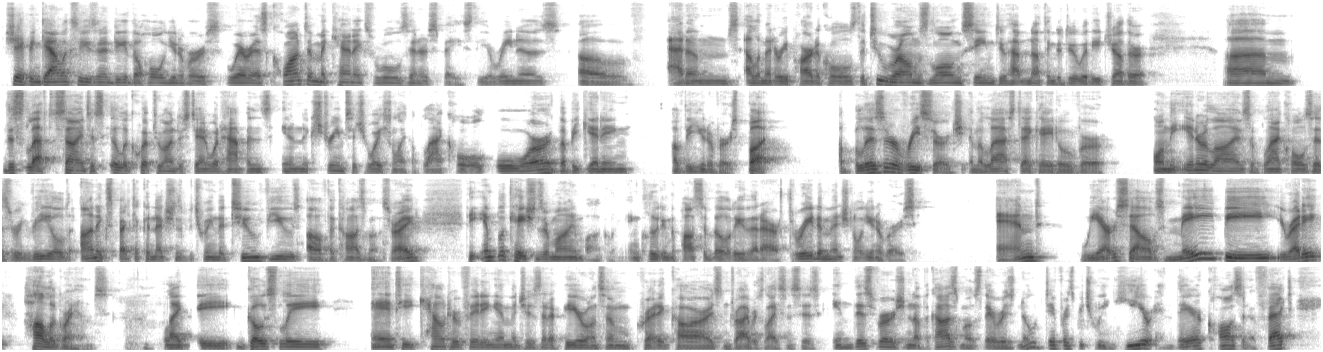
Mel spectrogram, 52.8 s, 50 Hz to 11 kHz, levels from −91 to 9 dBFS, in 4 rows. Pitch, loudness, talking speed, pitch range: 90 Hz, -26 LUFS, 155 wpm, 85-100 Hz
